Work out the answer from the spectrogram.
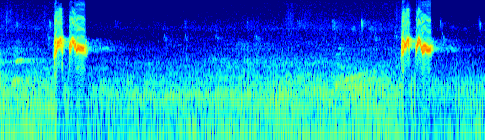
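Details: A female bird calls daily to a male in the forest, giving two bursts of sharp, high double chirps about three and a half seconds apart, over a faint steady background hiss.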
